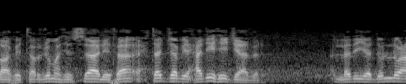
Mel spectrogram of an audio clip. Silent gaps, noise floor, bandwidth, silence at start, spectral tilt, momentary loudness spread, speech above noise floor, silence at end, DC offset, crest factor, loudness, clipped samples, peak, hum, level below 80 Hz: none; -41 dBFS; 5.8 kHz; 0 s; -9.5 dB/octave; 8 LU; 21 dB; 0 s; under 0.1%; 20 dB; -20 LUFS; under 0.1%; 0 dBFS; none; -50 dBFS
